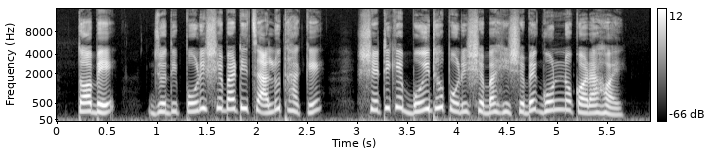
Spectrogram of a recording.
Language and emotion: Bengali, neutral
